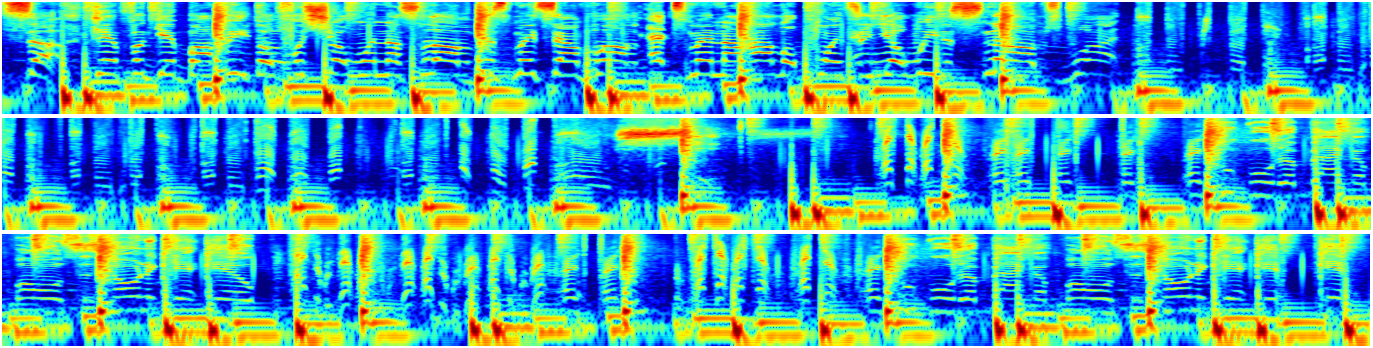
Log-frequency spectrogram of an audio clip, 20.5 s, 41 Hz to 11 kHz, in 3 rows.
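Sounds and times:
steady loud hip-hop beat with low drum pulses: 0.0s - 5.6s, 9.3s - 20.5s
speech: 0.0s - 7.3s
DJ scratching a vinyl record on a turntable with fast fader cuts: 6.6s - 20.5s.

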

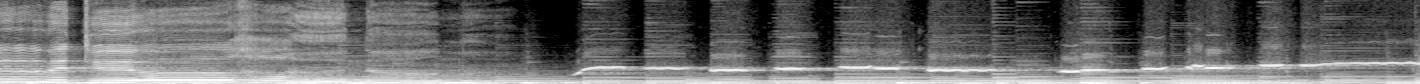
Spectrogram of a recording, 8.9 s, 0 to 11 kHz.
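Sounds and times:
speech: 0.4s - 3.1s
instrumental backing music: 1.9s - 8.8s
young woman whistling a tune: 3.6s - 8.8s.

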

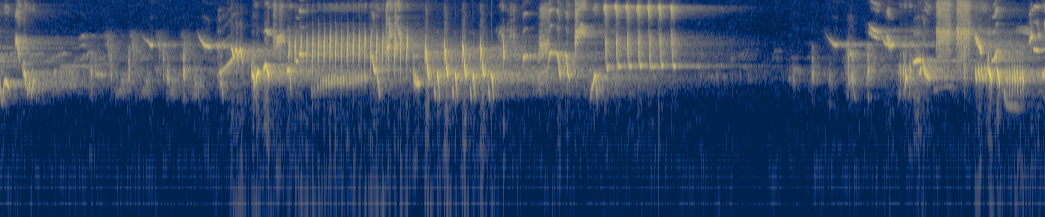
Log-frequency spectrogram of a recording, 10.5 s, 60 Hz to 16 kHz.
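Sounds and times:
nightingale singing dense trilled and rattling phrases: 0.0s - 10.4s.

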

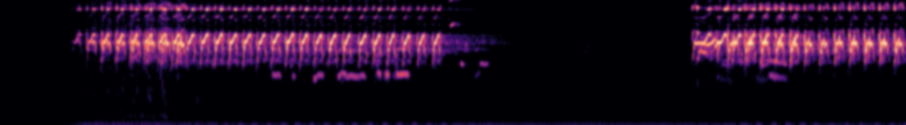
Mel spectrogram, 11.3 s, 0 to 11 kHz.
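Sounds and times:
green sandpiper Tringa ochropus calling: 1.0s - 6.0s, 8.7s - 11.2s.

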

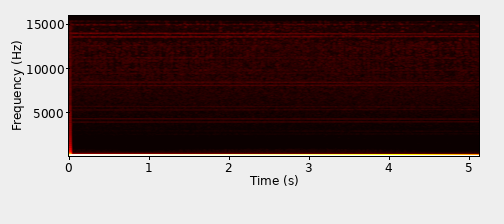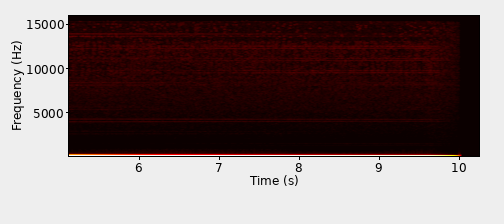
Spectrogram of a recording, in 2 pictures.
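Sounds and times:
200 Hz to 100 Hz tone sweep: 0.0s - 9.9s.

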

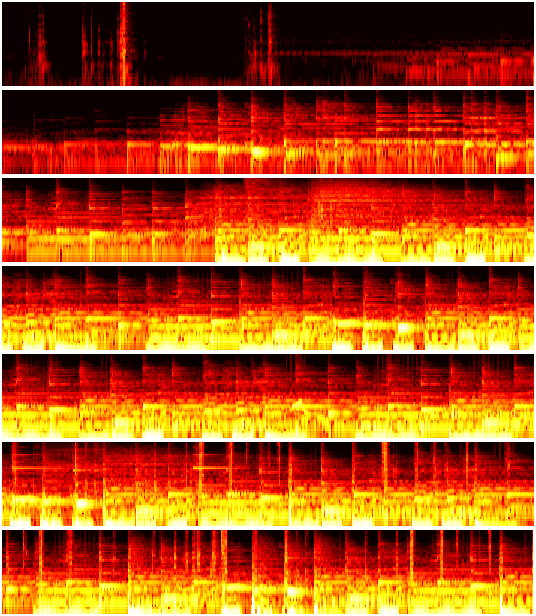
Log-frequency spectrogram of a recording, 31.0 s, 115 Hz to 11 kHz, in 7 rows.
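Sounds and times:
dulcimer loop: 4.7s - 31.0s.

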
